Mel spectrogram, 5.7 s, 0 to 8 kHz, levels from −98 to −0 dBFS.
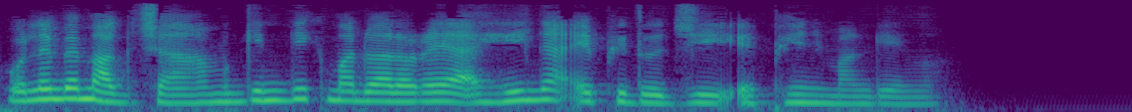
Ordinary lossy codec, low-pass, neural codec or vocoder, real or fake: MP3, 32 kbps; 7.2 kHz; codec, 16 kHz, about 1 kbps, DyCAST, with the encoder's durations; fake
